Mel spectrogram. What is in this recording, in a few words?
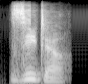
"zeta", Indian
